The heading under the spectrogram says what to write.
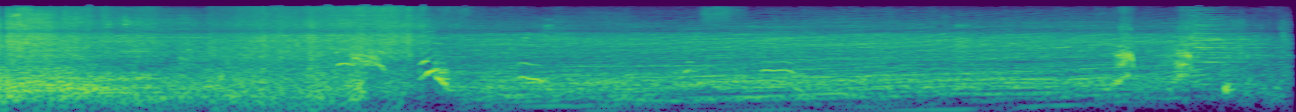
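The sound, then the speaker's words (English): Water churns and sloshes steadily as a crocodile comes from beneath a boat and flips it over, with a heavy splash surging up about a third of the way in and a couple of sharper splashes near the end, fairly loud. “And that's when the crocodile just comes from beneath the boat and flips over the boat.”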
